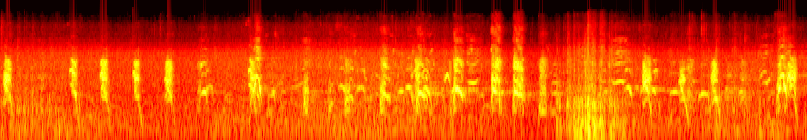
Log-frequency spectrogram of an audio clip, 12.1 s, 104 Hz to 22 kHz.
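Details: Repeated sharp barking from a German Shepherd during a World Championship agility run (A3 Sunday, first place), Queen v Lesimo, barks coming about every half second amid arena hubbub and a brief rushing noise midway.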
